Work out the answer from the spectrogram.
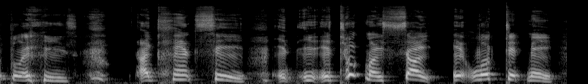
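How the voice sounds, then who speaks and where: A man's voice: high-pitched, lively intonation, slow pace, pitched above the performer's own voice, heavily acted. A man voicing a blinded, terrified soldier in a war story, stammering and pleading. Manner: stammering, sobbing delivery.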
